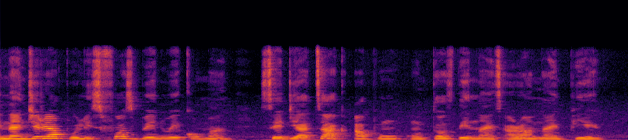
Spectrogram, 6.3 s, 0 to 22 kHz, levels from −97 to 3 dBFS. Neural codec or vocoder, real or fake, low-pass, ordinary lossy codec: none; real; 14.4 kHz; none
